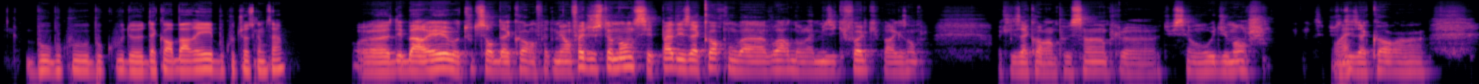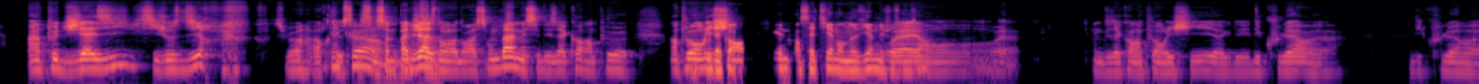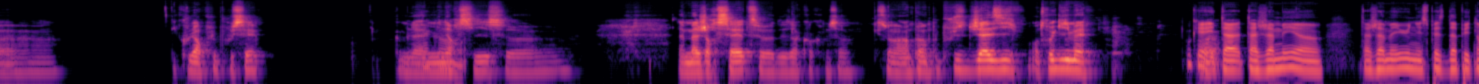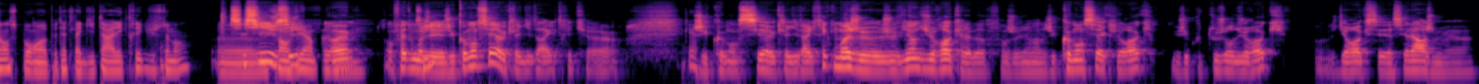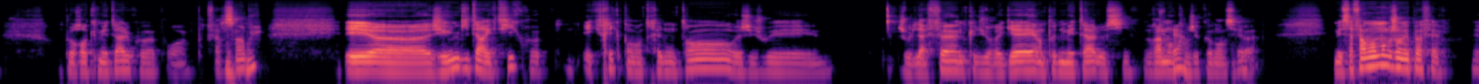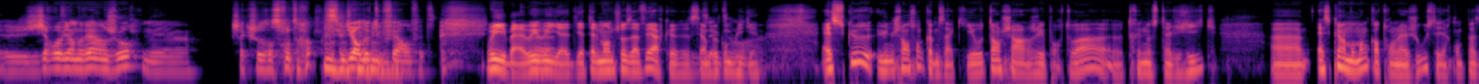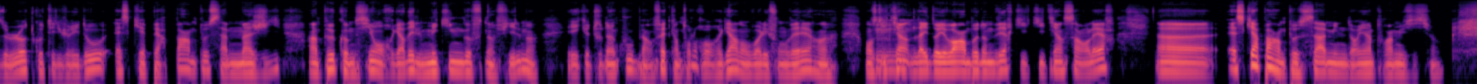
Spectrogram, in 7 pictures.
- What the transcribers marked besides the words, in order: chuckle; unintelligible speech; tapping; "électrique-" said as "écticre"; "électrique" said as "écrique"; laughing while speaking: "son temps"; chuckle; in English: "making-of"
- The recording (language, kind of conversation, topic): French, podcast, Quand une chanson te rend nostalgique, est-ce que tu la cherches ou tu l’évites ?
